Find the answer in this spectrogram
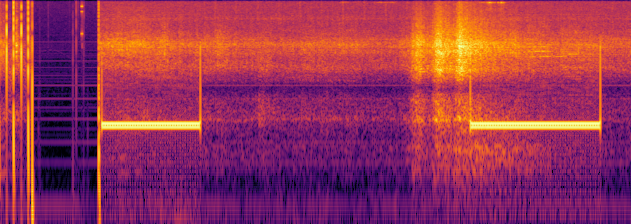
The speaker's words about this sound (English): Please hang up momentarily, listen for dial tone, deposit the required coin, and dial your call again.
